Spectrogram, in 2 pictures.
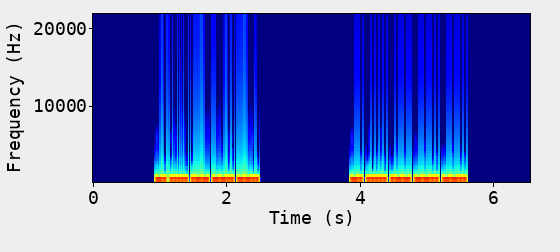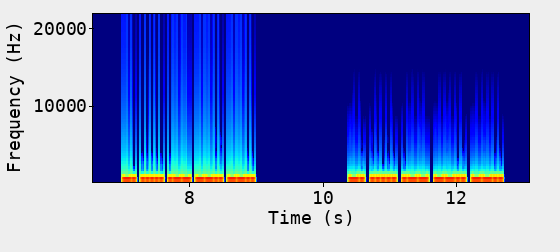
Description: Morse code, heard as a keyed tone, about 35 wpm, 700 Hz. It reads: N5WZZ N5WZZ N5WZZ N5WZZ
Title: Speed Racing - USA 1x3 Call Signs 30wpm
